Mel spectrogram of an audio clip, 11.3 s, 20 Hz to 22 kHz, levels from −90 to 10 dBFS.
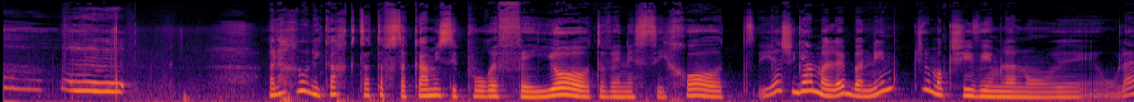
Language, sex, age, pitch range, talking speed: Hebrew, female, 30-49, 195-260 Hz, 75 wpm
